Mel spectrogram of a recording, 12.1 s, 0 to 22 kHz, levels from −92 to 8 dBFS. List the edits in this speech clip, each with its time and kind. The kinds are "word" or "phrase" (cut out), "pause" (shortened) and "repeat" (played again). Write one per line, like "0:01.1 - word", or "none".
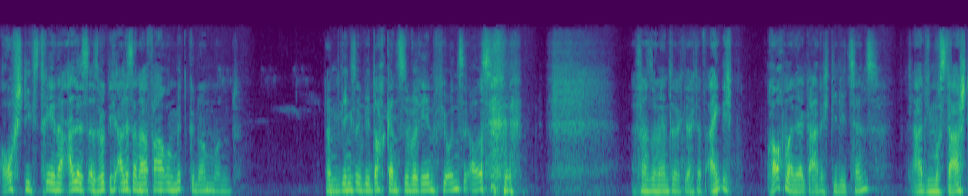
none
